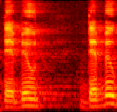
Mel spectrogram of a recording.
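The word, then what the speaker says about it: debut: डेब्यू कर रहा है। डेब्यू का स्पेलिंग ये है, टी साइलेंट रहता है।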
